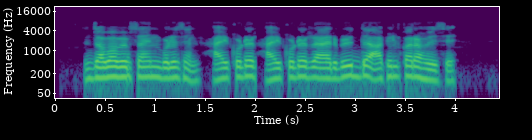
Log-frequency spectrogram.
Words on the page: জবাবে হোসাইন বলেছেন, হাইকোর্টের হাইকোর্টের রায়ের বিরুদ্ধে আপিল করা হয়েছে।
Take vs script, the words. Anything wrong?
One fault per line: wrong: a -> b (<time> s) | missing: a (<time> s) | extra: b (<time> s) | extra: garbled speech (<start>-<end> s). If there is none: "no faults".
no faults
